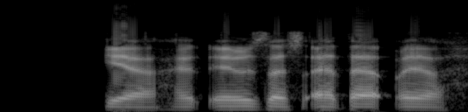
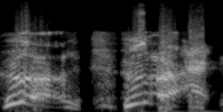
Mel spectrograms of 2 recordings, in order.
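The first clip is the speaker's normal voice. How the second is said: two loud, high effort noises; loud, comic grunts of exertion; imitated jumping grunts; 6 dB louder than usual. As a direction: mimic leaping down stairs with strained whoops. Imitating jumps down stairs.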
